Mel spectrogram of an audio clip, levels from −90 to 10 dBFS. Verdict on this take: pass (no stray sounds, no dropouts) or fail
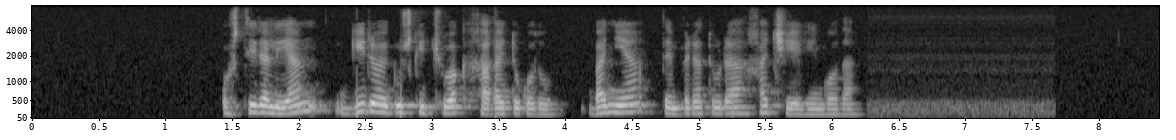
pass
